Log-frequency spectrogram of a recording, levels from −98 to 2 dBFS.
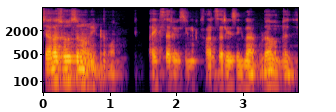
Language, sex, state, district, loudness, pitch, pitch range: Telugu, male, Andhra Pradesh, Visakhapatnam, -21 LUFS, 85 Hz, 80-95 Hz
